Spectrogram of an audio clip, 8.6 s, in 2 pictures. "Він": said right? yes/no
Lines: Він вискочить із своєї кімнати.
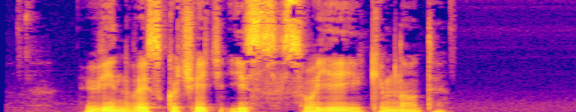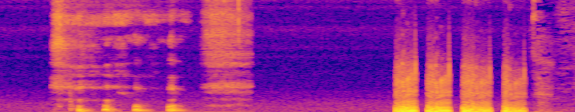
yes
